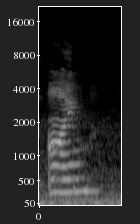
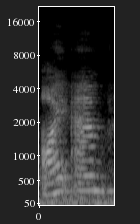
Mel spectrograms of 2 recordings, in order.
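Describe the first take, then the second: First: It is joined into one short word. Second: It is said as two separate words.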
